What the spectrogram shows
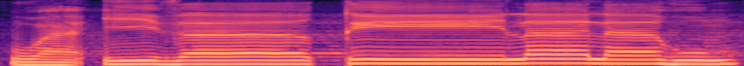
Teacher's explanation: Huruf qi kita panjangkan dua harakat karena terdapat ya sukun di depannya.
